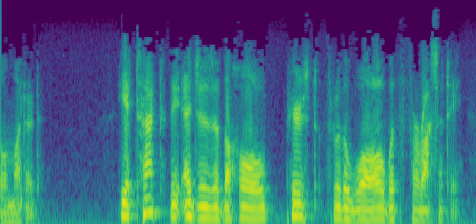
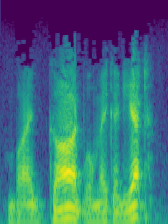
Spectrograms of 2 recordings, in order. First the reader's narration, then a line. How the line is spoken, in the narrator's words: Foyle mumbled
